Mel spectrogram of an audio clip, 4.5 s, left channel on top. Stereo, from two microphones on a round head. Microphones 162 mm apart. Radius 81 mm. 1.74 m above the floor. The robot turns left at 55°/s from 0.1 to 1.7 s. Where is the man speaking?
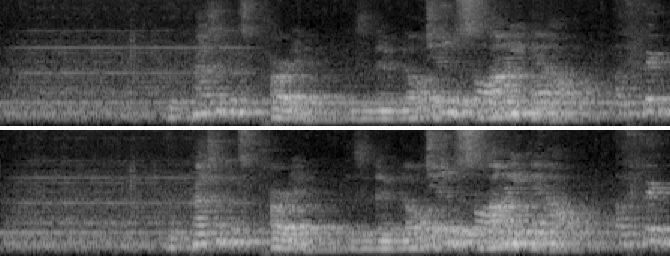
70° right, 1.4 m; by 3.8 s 105° right, 1.4 m.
